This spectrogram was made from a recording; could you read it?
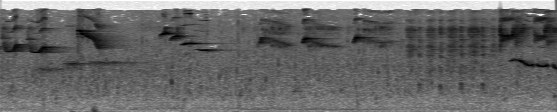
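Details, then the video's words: Male Chinese hwamei master song: sharp high whistles and short downslurred notes in scattered bursts, ending with a long loud descending whistle. "Burung poksay mandarin suara masteran Poksay mandarin jantan"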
